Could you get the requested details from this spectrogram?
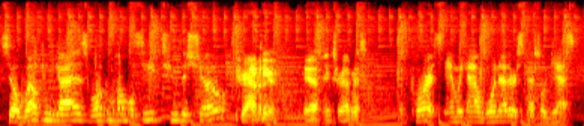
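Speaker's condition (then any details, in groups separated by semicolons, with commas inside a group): No condition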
